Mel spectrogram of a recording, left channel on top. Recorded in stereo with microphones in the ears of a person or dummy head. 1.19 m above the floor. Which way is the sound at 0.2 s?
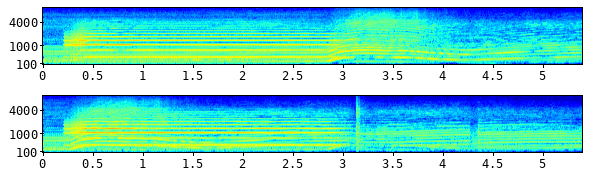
5° right (ahead or behind).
